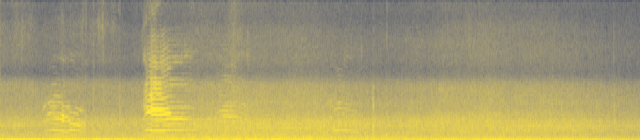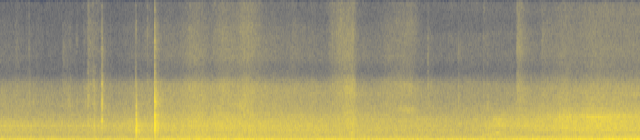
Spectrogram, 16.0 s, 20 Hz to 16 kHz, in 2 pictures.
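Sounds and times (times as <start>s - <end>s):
kitten meowing: 0.4s - 4.9s.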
